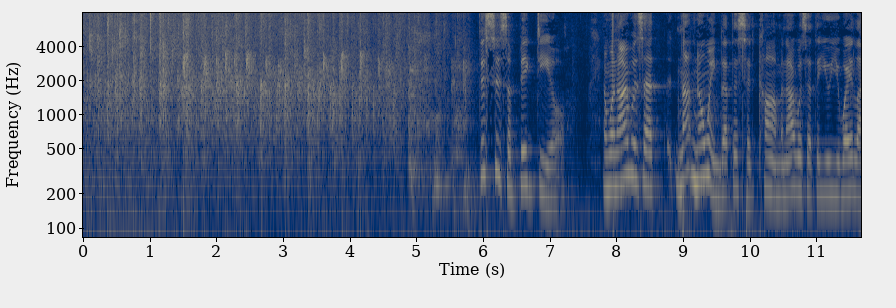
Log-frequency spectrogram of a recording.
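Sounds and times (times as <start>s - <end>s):
audience applauding: 0.0s - 5.9s
speech: 6.0s - 11.6s.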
